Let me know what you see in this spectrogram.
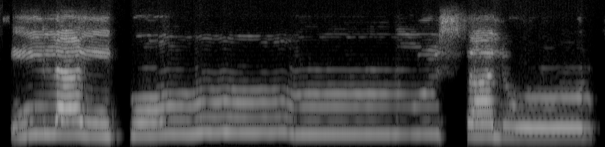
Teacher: So Idgham means to merge, and we are merging the sound of Mim Sakina into this Mutharik Mim. And Mim Yorina is our Gunna letter, so we do Gunna here, meaning 2 count nasal sound.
